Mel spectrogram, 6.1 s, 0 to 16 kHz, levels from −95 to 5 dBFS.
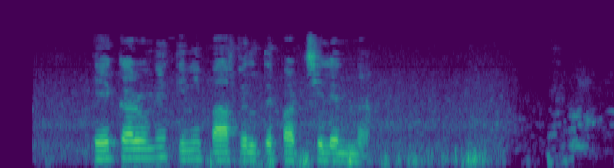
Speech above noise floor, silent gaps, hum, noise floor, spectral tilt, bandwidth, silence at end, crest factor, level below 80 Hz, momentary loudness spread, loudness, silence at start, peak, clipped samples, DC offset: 35 dB; none; none; -65 dBFS; -6.5 dB/octave; 8.2 kHz; 0.3 s; 20 dB; -60 dBFS; 19 LU; -31 LUFS; 0.95 s; -14 dBFS; under 0.1%; under 0.1%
